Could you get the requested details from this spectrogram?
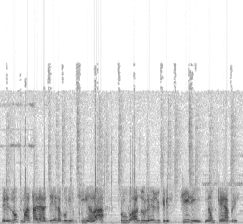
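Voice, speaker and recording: A man, heard over a muffled phone line. His voice sits high and sounds husky, and he tells his complaint in an indignant, emphatic way. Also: brisk, faint music behind. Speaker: caller. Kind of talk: call-in complaint.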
